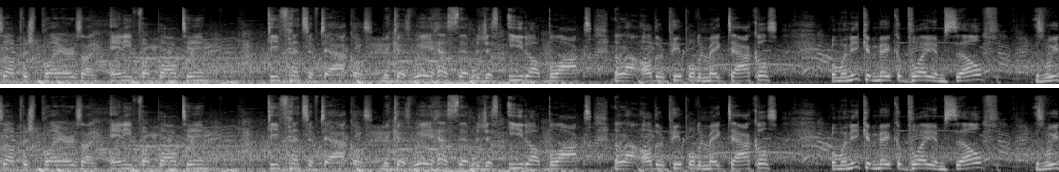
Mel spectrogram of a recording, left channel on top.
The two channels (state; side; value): identical; both; correlation 1.00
